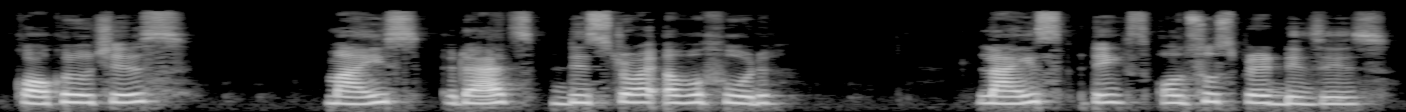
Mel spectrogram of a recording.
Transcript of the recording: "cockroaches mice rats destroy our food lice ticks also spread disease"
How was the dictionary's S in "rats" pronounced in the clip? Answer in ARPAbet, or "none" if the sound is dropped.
S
